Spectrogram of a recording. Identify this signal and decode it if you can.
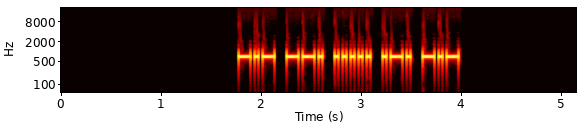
Morse code, heard as a keyed tone, about 32 wpm, 700 Hz. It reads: KG5RK
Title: USA Call Signs - 5 Characters - 30wpm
